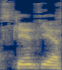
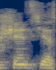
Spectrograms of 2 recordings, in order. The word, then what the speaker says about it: Scientia: And it's called Scientia Salon or Scientia Salon. Actually, the two pronunciations are both good as far as we know from Latin.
